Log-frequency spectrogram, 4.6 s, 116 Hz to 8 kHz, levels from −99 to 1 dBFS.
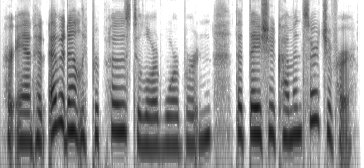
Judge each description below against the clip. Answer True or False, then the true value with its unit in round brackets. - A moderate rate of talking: False (210 wpm)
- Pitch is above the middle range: True (255 Hz)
